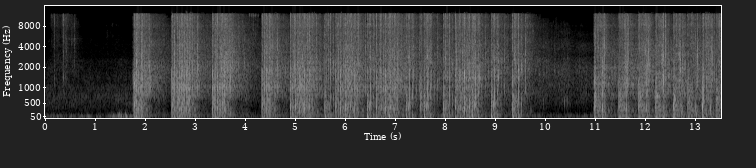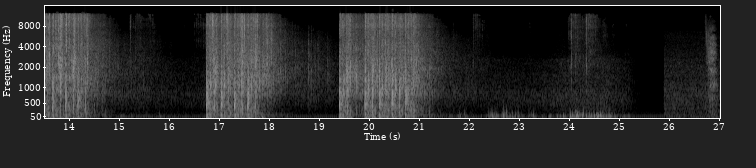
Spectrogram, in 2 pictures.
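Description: Automatic rifle fire in a night firefight: a long run of rapid shots starting about two seconds in, a second long burst after a short break, then two shorter bursts and a few fainter shots near the end.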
